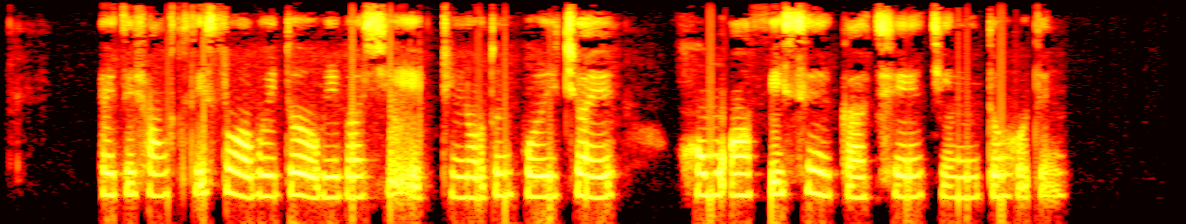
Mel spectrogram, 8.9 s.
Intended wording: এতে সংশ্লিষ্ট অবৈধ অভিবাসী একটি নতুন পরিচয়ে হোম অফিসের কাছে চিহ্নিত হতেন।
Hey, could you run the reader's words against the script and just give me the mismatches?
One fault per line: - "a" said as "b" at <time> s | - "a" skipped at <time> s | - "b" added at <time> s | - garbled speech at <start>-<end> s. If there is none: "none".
none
